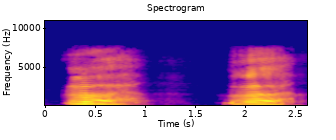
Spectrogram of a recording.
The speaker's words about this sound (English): You're just groaning.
